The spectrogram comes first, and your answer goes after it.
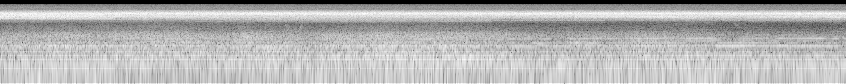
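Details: Cicadas droning at Lake Kamo in Sado City, Niigata Prefecture, Japan: an even, piercing high hiss sustained for the full stretch, over a low background rumble, possibly traffic, and faint steady tones.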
